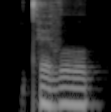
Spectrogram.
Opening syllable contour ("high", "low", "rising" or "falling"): low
